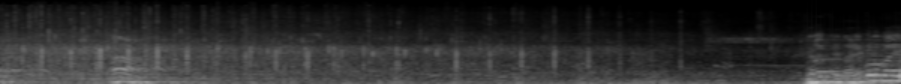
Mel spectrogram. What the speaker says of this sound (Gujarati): તાળીઓના ગણગાટ લગાવો ભાઈ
